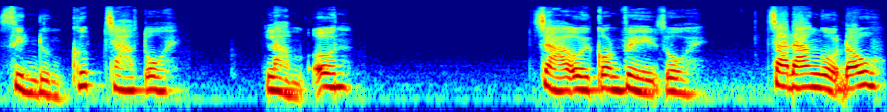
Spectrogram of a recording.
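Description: A woman's voice: mid-range voice, a little slow, darkish tone, voice pushed up, lightly acted. A woman voicing a young woman who sobs and pleads in panic. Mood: grieving. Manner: crying, pleading cries.

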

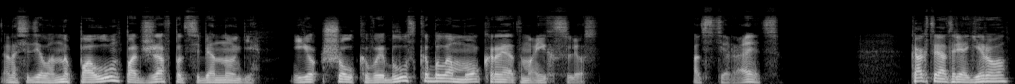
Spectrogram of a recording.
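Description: A man narrating a first-person audiobook in a measured, grave manner. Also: lowish voice, expressive, no room sound, clean studio sound.

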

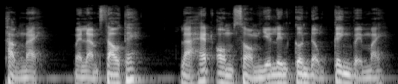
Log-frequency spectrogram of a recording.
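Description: A man voicing a gruff older village neighbor who scolds and mocks. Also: low voice, brisk. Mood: gruff scolding. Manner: brusque, scolding.

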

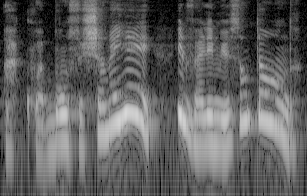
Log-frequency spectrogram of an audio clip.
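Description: A woman narrating an audiobook of a classic novel in a steady, expressive storytelling manner. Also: fairly high pitch, unhurried. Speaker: audiobook reader.

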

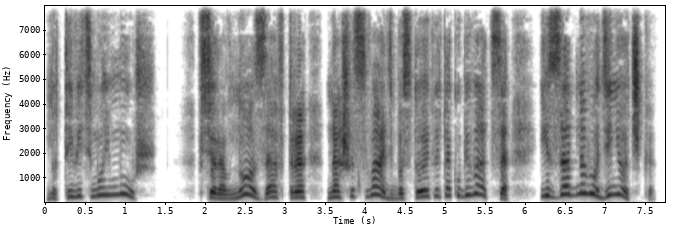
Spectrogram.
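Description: A man voicing a tearful young noblewoman who pleads softly in an audiobook. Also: very high voice, very animated, a little slow, dry recording, studio quality, voice pushed up, heavily acted. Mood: pleading. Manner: soft, pleading, raised voice. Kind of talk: audiobook character voice.

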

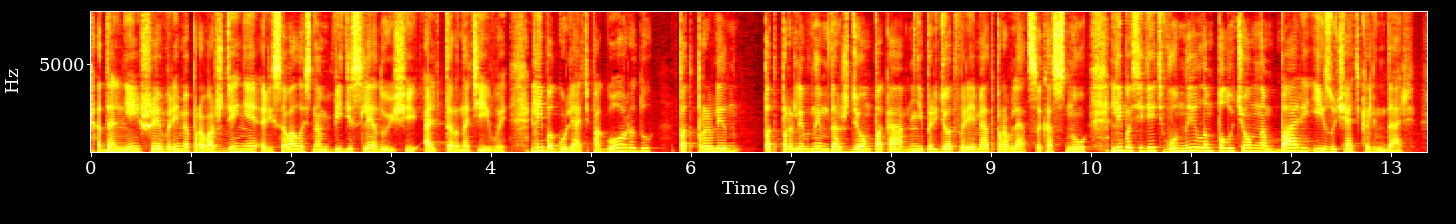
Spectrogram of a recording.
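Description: Reading a comic novel aloud, this male audiobook narrator uses a mellow, medium-pitched voice. He performs with theatrical deliberation, drawing out lines to heighten the drama.

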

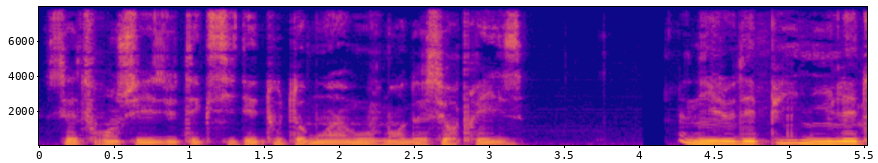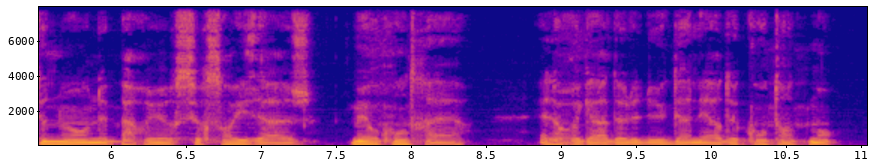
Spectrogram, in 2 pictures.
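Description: A man reading a classic French novel aloud as an audiobook, in measured scripted narration. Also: lowish voice, fairly even intonation, warm tone, breathy edge. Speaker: audiobook reader.

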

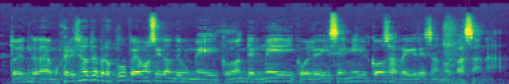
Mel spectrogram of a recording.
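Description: A man who is a guest on a radio show, telling a joke haltingly with fillers and bursts of laughter. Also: fairly low pitch, dark tone. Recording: noisy radio broadcast.

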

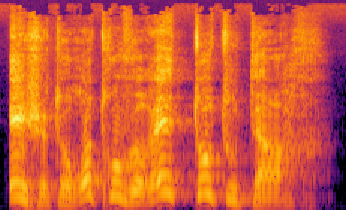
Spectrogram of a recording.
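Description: A proud, hot-tempered chevalier barks orders in a lively, animated voice, as a male reader puts him on. His manner is commanding and menacing, a swashbuckling hero of an old storybook adventure. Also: sits high, normal speed, full character voice.

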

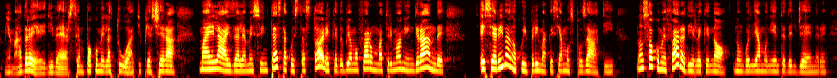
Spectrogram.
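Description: A woman's voice: mid-range voice, fairly quick, dark tone, highs cut off, natural voice. A woman reading the part of an earnest young frontier man who pleads urgently and anxiously. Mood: insistent.

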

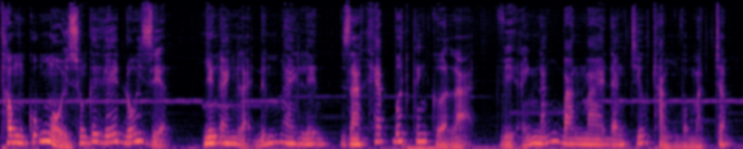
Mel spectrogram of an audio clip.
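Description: A male storyteller reading an audiobook with expressive delivery. His pitch rises and falls very freely around a middle register. Gentle music sits faintly behind his voice. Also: fairly quick. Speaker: narrator.

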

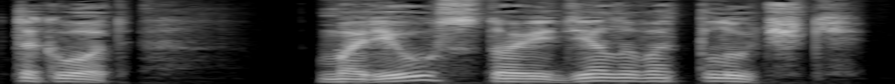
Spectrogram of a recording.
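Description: A man's voice: fairly low pitch, normal speed, a bit bright, no room sound, clean studio sound. A man voicing a fussy, nosy elderly spinster aunt for an audiobook, with a raised, fretful tone. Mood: prying. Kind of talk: audiobook character voice.

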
